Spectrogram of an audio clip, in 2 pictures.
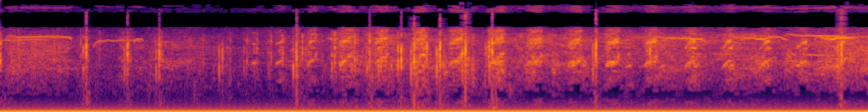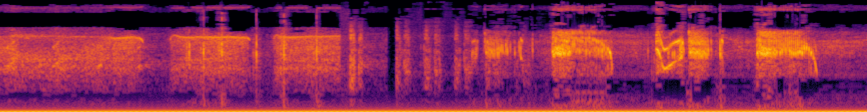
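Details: Edible-nest swiftlet roosting lure sound, the Naga Mas style used by swiftlet farmers to make young birds roost: dense buzzy, chattering chirps in a continuous busy stream, with a thin steady high whistle running beneath.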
